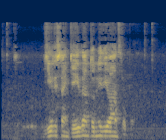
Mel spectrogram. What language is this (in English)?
Greek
